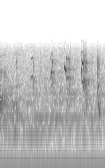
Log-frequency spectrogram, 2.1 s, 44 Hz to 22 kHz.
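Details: Australian Shepherd puppies squeaking at feeding time, September 12, 2010: short, thin, falling squeals, four or five in two seconds, over a soft background hum.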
